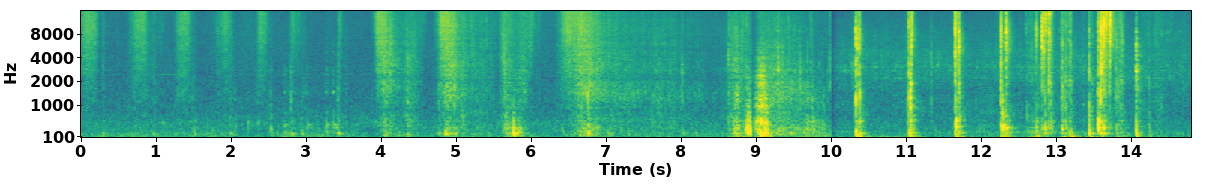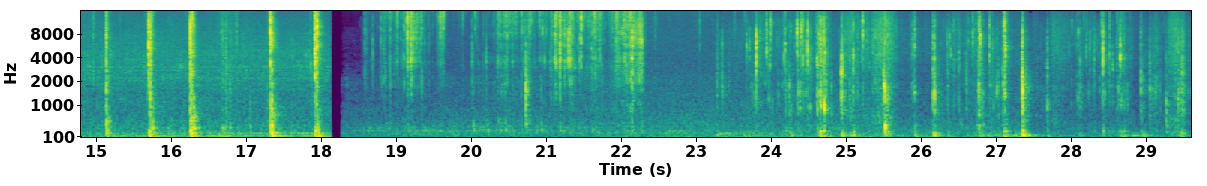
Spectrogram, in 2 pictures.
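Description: Hands squishing, poking and stretching slime: irregular sticky pops, crackles and squelches as the slime is pressed and pulled apart. The sound drops out abruptly about eighteen seconds in, then the popping resumes.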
